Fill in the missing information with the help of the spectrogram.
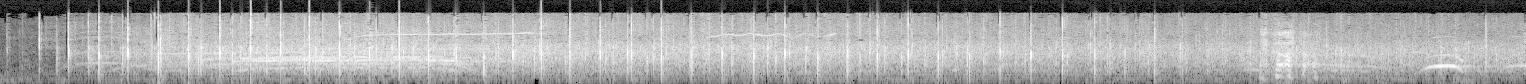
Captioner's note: cheering and Applause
